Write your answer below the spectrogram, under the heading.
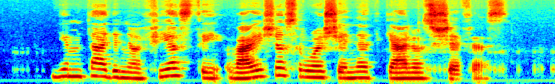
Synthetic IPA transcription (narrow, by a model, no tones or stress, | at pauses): ɡʲɪmt̪ɑːd̪ʲɪnʲoːfʲiɛst̪ɐɪʋɐɪʒʲɛsɾuɔʃʲenʲɛt̪ʲkʲæːlʲoːsʃʲɛfʲɛ̰s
